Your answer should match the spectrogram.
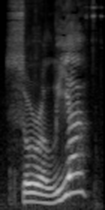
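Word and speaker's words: Sorilea: The audiobooks pronounce it Sorrelia, but I have always pronounced it Cerulea.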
